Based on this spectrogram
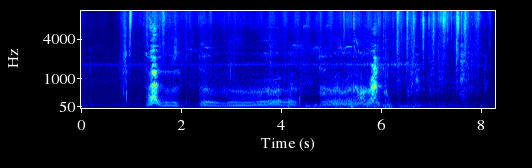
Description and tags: A dog running and barking and growling at something.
